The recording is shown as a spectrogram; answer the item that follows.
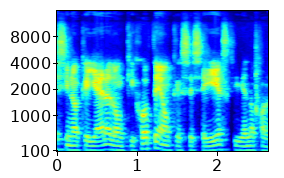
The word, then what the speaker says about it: Quixote: grande aquí es don quijote muchas personas quizás se preguntan por qué sale con xy se pronuncia con con jota y la razón es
